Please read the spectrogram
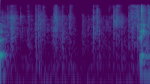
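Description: Faint, scattered crinkling of packaging being handled around a small rug.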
